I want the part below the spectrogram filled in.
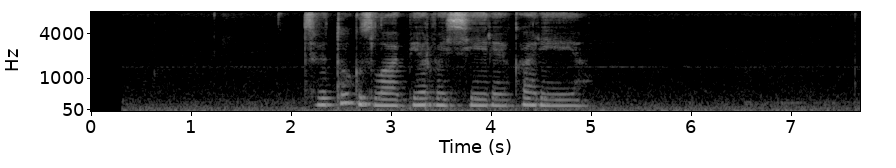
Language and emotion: Russian, neutral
